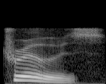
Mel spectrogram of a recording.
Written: trews

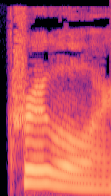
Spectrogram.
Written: cruor

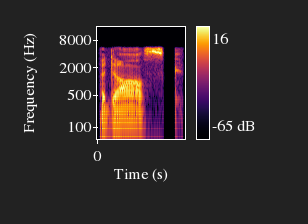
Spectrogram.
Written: Podolsk

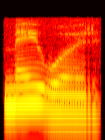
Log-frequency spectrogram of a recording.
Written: Maywood

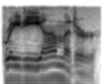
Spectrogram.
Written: gradiometer

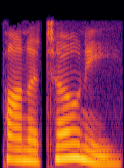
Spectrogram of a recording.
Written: panettone

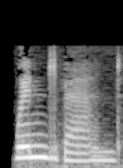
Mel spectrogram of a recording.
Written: wind band

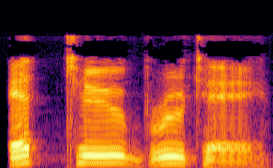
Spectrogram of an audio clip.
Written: et tu Brute

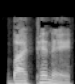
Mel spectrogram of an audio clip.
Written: bipinnately

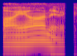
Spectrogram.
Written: ionic

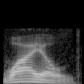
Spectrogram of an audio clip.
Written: Wilde

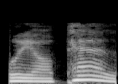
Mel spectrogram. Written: Riopelle

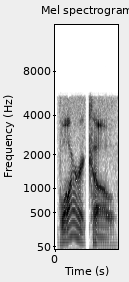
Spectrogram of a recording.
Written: Guarico

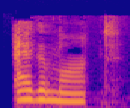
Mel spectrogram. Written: agamont

